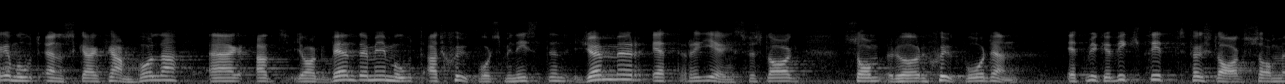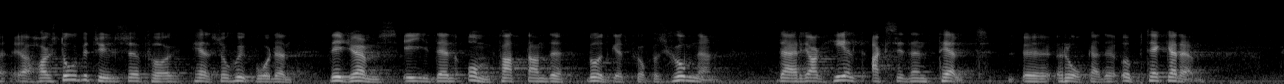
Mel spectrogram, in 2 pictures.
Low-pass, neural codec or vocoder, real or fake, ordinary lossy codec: none; none; real; none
